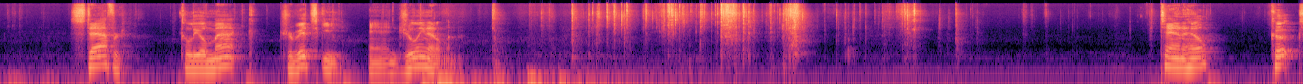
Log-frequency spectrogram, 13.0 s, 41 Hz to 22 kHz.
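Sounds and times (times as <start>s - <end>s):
soft rustles of wrapper: 5.3s - 11.6s
foil wrapper tearing and crinkling: 5.7s - 10.8s.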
